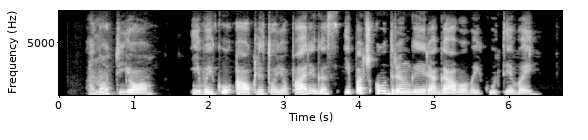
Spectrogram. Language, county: Lithuanian, Tauragė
